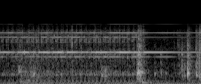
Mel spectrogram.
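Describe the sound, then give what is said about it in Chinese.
A telephone rings with an incoming call, a steady electronic ringing tone that holds through the whole stretch, with faint soft knocks underneath. “哎呀，这说曹操，曹操到呀，王总来电话了”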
